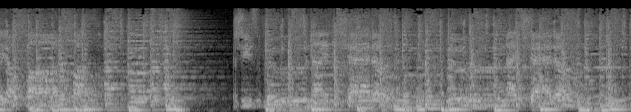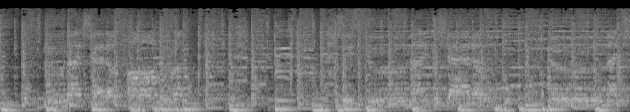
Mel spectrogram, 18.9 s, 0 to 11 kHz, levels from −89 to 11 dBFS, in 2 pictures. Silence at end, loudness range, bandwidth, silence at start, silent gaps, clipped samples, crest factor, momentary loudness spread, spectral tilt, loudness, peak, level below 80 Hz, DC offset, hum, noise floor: 0 s; 2 LU; 8.8 kHz; 0 s; none; under 0.1%; 14 dB; 4 LU; -4.5 dB/octave; -21 LUFS; -8 dBFS; -28 dBFS; under 0.1%; none; -47 dBFS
